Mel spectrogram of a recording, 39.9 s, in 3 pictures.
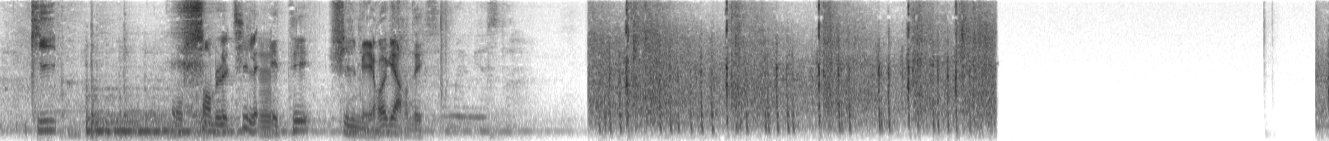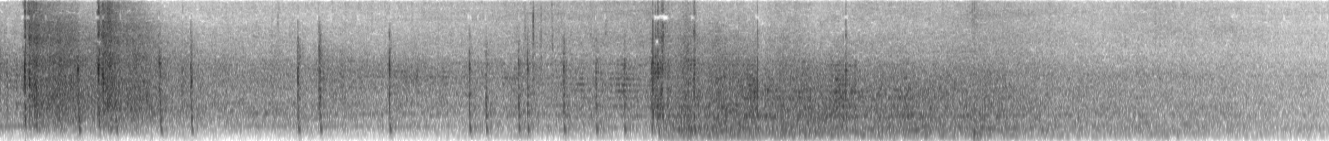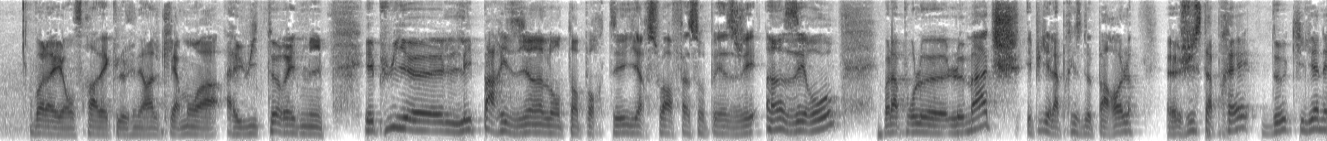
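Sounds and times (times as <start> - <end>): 
speech: 0.3 - 4.6, 27.2 - 39.8
dense crackling blasts and rattling gunfire-like bursts: 5.9 - 10.0, 13.2 - 27.5
explosions from kamikaze drones: 5.9 - 10.0, 13.2 - 26.4.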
